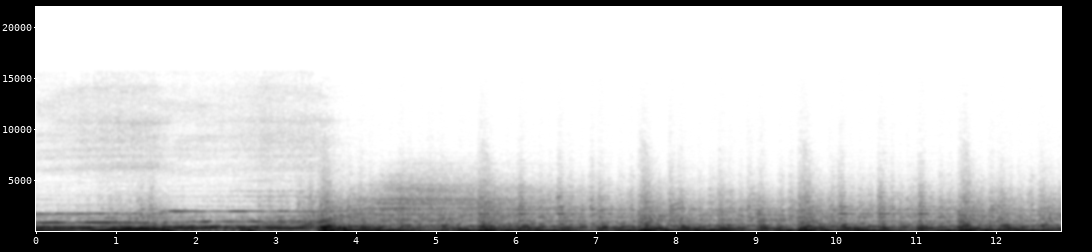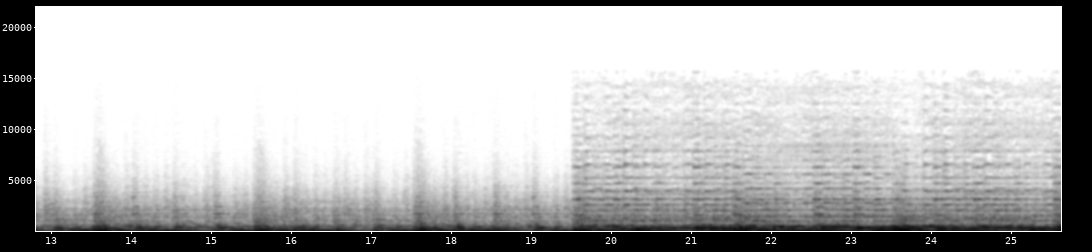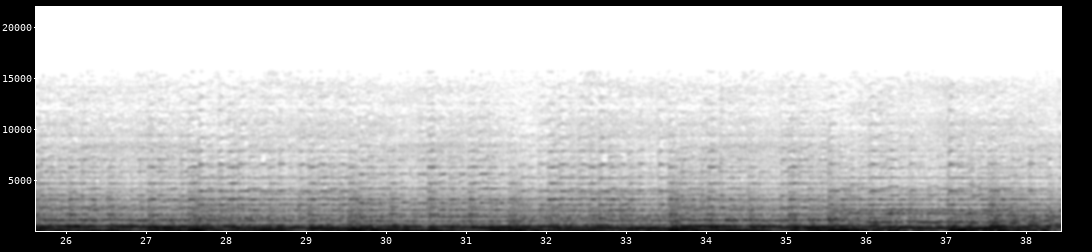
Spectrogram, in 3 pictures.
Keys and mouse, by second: 0.5 s, 2.1 click, 2.5 g, 2.8 z, 4.6 click, 5.3 s, 6.7 click, 8.9-10.2 middle drag, 11.2 s, 22.2 s, 22.2 y, 24.3 right click, 25.5-26.1 middle drag, 27.3 x, 31.7 click, 33.1 KP_1, 34.9 s, 35.9 click, 38.3-38.4 middle drag.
